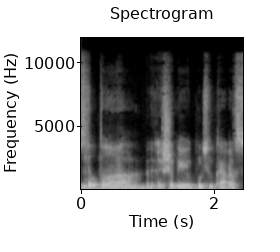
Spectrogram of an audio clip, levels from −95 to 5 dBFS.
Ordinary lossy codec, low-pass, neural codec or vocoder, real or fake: AAC, 48 kbps; 10.8 kHz; codec, 44.1 kHz, 2.6 kbps, SNAC; fake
